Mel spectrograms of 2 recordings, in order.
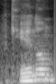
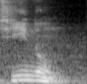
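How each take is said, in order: First: The word begins with a hard 'g' sound. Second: The word begins with a 'j' sound. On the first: This is the commonly heard form. "뭐 우리가 뭐 게놈 프로젝트 뭐 이런 얘기 하잖아요" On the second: This is the English pronunciation. "영어로는 지놈"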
